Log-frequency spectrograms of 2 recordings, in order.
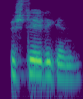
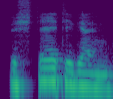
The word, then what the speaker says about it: bestätigen: Bestätigen, to confirm. Bestätigen, to confirm, with a sh because of the st.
